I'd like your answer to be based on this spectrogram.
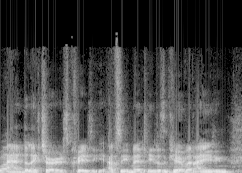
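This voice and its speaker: A man talks in an Irish accent. Noticeable background noise and audible room echo are in the recording. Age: 20s. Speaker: artist and illustrator. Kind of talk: casual chat.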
